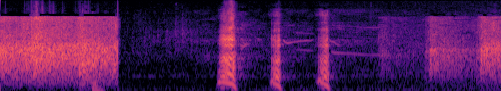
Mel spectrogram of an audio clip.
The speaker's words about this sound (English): I got to give Sticky Pirate a roaring round of applause, Robin, for that.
